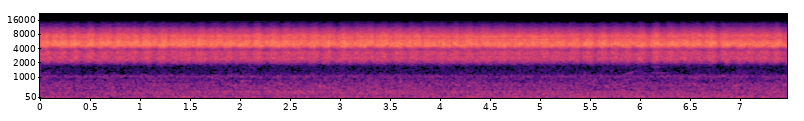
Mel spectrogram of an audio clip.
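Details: Cicadas in Croatia by the sea during a summer holiday in 2020: a dense, unbroken high buzzing chorus with a fast pulsing shimmer that holds steady throughout, with no other clear sounds.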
